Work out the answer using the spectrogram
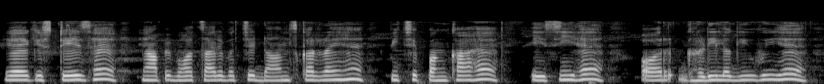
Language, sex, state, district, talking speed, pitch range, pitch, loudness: Hindi, male, Uttar Pradesh, Budaun, 165 wpm, 195-215 Hz, 205 Hz, -18 LUFS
